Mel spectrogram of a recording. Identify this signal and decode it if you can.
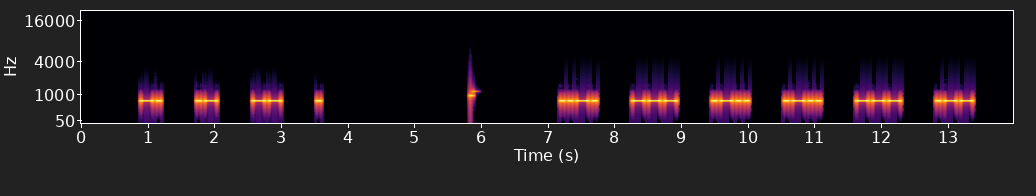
Morse code, heard as a keyed tone, about 20 wpm, spaced as for 11 wpm, 700 Hz. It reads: NAME FOLLOW
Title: 3x Character Spacing - Top 200 Words - 20wpm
